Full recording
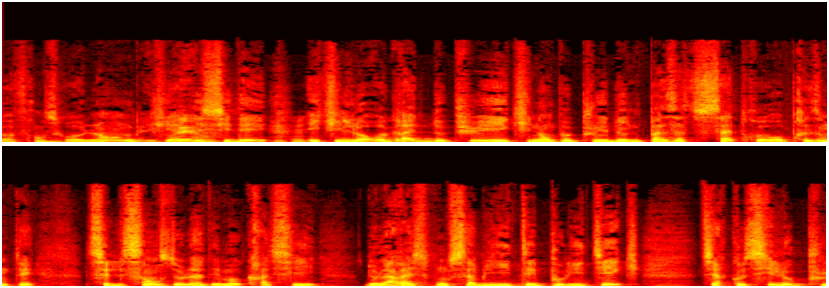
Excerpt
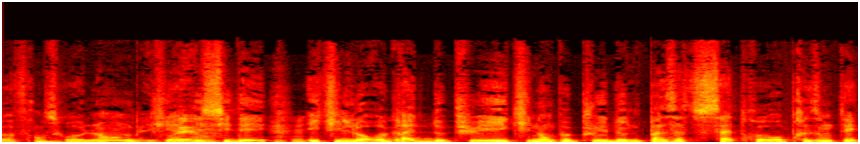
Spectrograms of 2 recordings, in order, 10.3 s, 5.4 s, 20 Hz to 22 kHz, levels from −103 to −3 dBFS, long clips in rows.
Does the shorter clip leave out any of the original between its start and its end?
no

